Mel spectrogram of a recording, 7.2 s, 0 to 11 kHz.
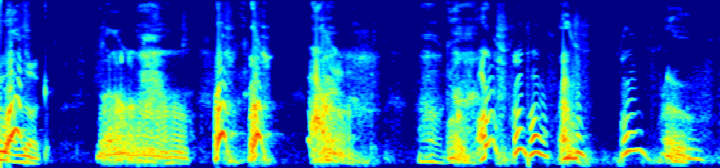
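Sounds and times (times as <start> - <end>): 
dog barking and yipping: 0.0 - 0.4, 2.1 - 2.8, 4.8 - 5.8
speech: 0.0 - 7.1
dog growling: 1.0 - 7.1.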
